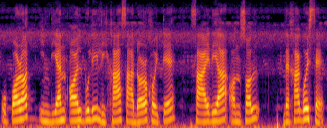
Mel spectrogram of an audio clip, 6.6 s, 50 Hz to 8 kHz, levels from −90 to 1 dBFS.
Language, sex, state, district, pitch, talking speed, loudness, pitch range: Assamese, male, Assam, Sonitpur, 165 Hz, 100 wpm, -14 LUFS, 155-175 Hz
